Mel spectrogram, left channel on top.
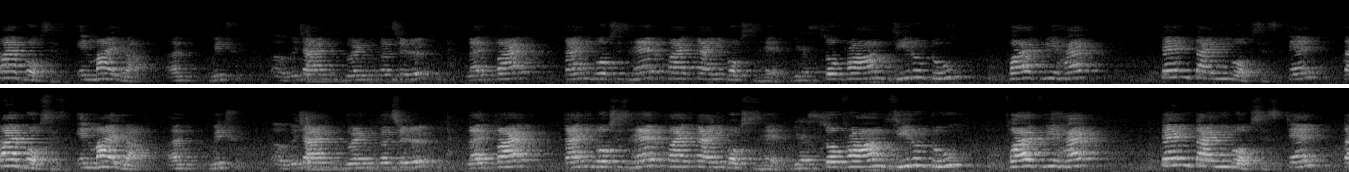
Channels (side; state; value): left; quieter; 9.7 dB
